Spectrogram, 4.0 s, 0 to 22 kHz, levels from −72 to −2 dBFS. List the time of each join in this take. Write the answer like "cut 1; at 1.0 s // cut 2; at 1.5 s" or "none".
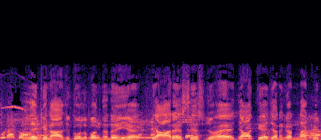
cut 1; at 1.9 s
